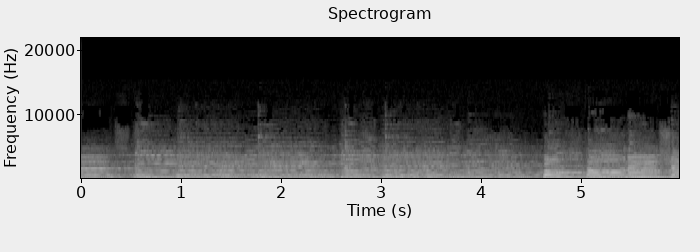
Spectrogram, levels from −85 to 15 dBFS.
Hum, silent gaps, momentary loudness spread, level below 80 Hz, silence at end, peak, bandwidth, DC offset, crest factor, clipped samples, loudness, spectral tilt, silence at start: none; none; 7 LU; -44 dBFS; 0 s; -6 dBFS; 11 kHz; under 0.1%; 16 dB; under 0.1%; -23 LUFS; -5.5 dB/octave; 0 s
